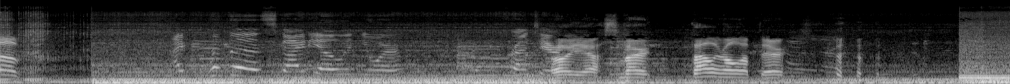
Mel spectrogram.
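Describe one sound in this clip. A side-by-side vehicle engine idles with a low rumble.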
